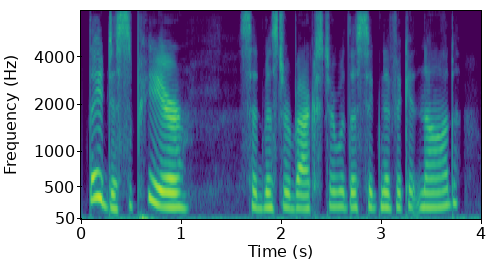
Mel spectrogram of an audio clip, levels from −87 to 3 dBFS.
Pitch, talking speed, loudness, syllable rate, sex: 210 Hz, 135 wpm, -18 LUFS, 4.7 syllables/s, female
